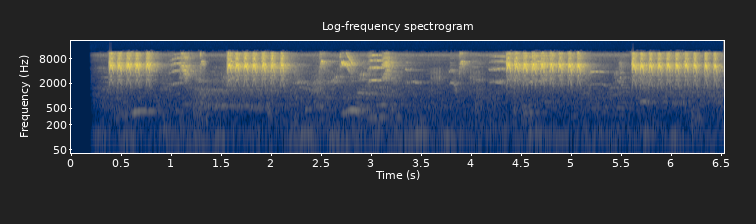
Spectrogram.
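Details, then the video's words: Mountain spiderhunter singing vigorously: loud, high, rapidly pulsed bursts, each lasting about a second, repeated four times with softer chirps and short notes in between; quiet background. "Burung Pijantung Gunung gacor"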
